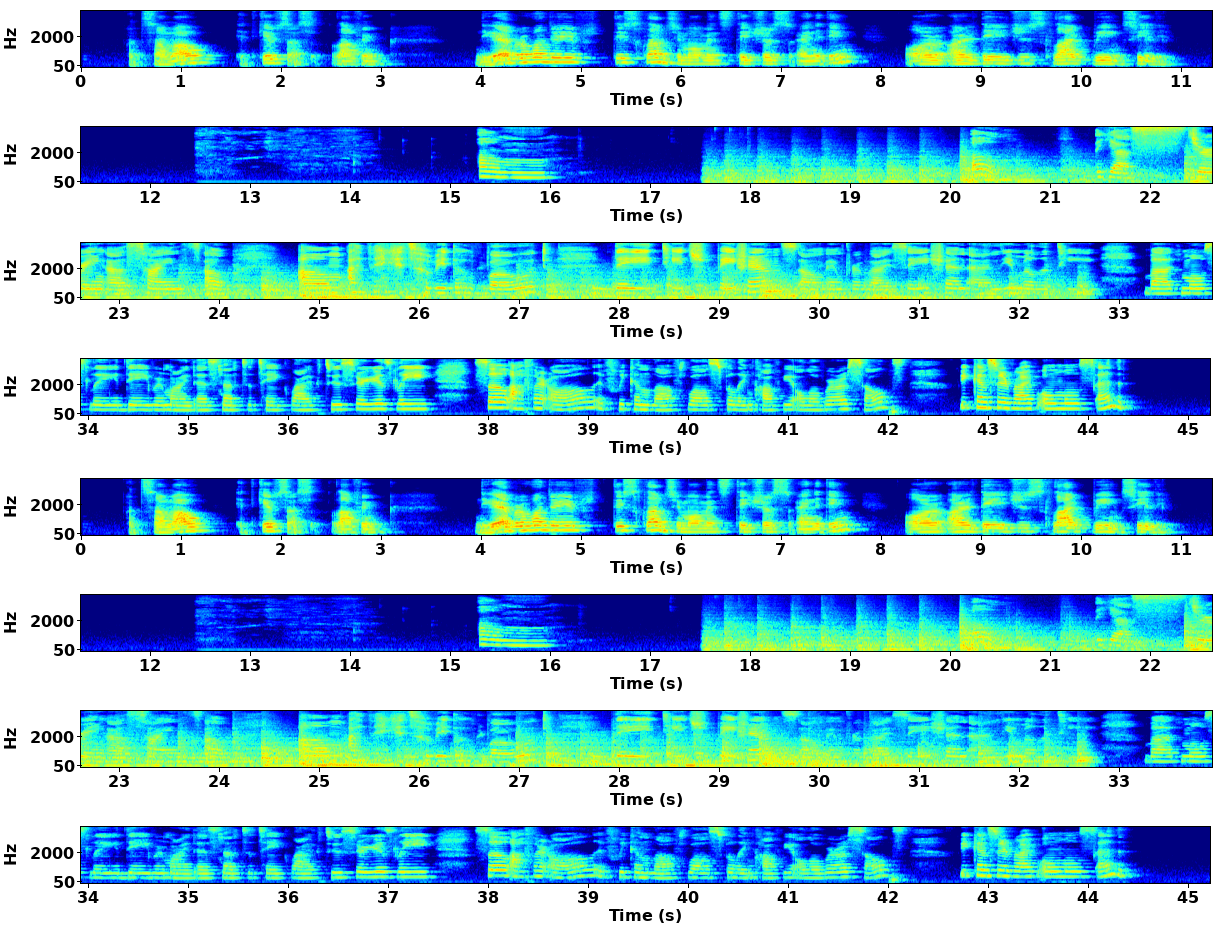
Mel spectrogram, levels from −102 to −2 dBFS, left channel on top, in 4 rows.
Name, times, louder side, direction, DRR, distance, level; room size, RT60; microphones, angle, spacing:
voice 1, 0.6-1.2 1.8-3.0 3.9-7.7 8.2-10.8 27.7-27.9, right 2 dB, 85° right, 0.8 m, -34 dB
voice 2, 12.4-12.8 13.1-14.1 15.3-16.0 17.9-18.0 20.2-20.7 21.1-44.4, left 6 dB, 30° left, 0.3 m, -37 dB
sound 1, 17.5-32.7, right 3 dB, 45° right, 0.4 m, -40 dB
2.6 x 2.2 x 2.5 m
head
